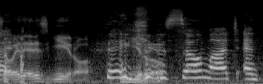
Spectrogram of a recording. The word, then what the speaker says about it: gyro: You've got to be able to roll your R, so it's gyro.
